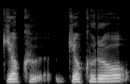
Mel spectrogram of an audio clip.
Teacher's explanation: Aber es ist eher eine Art Rollen. Also das Rollen, nicht ein hartes Rollen, aber ein weiches Rollen, ist meistens sehr viel näher dran an der korrekten japanischen Aussprache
